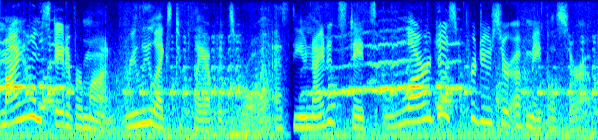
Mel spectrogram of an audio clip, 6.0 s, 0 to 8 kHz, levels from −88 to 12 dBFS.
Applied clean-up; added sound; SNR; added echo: none; Chicken, rooster; 0 dB; none.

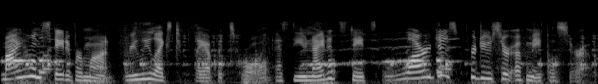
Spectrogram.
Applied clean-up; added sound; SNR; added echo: neural mask model RNNoise.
